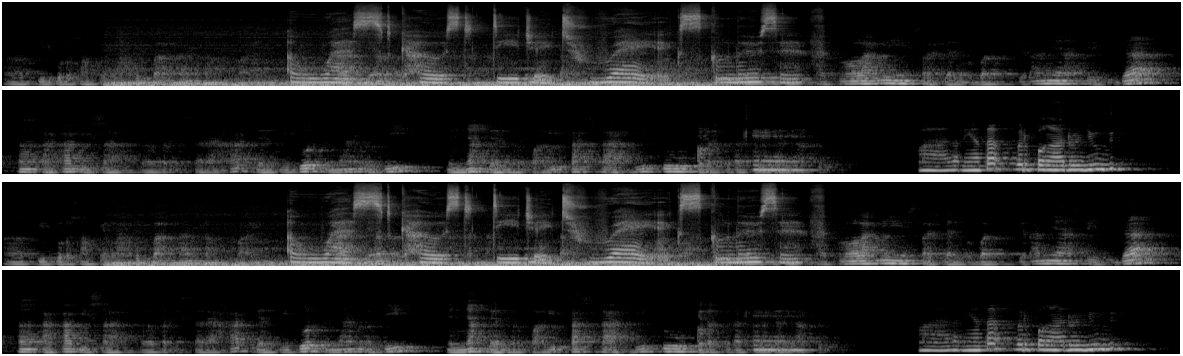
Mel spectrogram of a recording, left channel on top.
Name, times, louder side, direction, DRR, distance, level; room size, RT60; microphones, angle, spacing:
voice 1, 0.0-2.6 2.9-5.9 6.3-9.9 10.3-11.5 11.9-15.8 16.2-19.8, equal, 45° right, -2 dB, 2.1 m, -36 dB
sound 1, 1.0-7.2, left 1 dB, 40° left, 4.3 m, -31 dB
Female speech woman speaking, 2.9-8.2, right 2 dB, 10° right, 0.6 m, -27 dB
voice 2, 19.3-19.8 21.0-22.9, left 1 dB, 80° left, 6 dB, 1.1 m, -29 dB
12.5 x 11.0 x 6.1 m, 0.97 s
head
